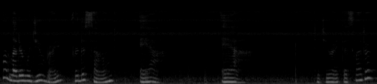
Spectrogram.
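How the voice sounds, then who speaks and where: A reading teacher with a very mellow, dark tone guides a slow beginner phonics lesson, giving short, patient instructions and often repeating praise. Her mid-range voice has lively intonation, and faint noise sits in the recording.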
